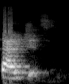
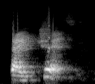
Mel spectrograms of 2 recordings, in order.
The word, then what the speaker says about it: digest: Record is a noun, and record the verb, like digest, right? Digest, noun. Digest, second syllable is stress, noun. Digest, so it is a verb.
